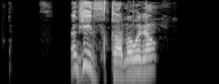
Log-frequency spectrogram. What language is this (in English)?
Kabyle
